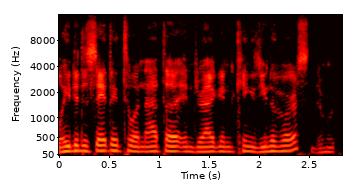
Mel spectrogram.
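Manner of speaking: ordinary delivery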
